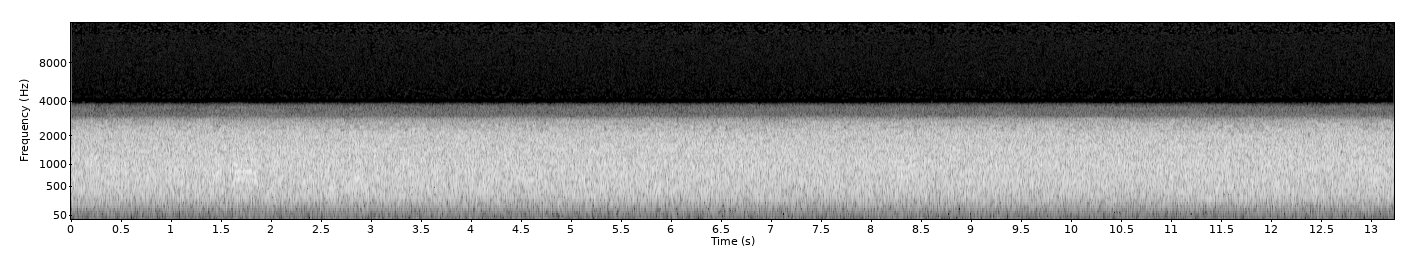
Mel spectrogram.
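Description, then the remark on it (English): Steady, loud static hisses without a break on an amateur radio signal received in Long Island, New York, at a weak 5x1 report, a dense band-limited rush of noise that seems to bury any faint signal underneath. “You're only 5x1, and a lot of noise on your signal.”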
